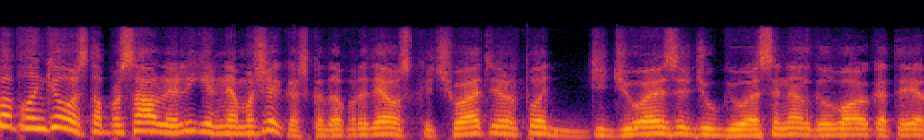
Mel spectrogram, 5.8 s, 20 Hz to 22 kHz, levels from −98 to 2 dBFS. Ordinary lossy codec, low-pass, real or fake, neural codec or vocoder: AAC, 32 kbps; 10.8 kHz; fake; codec, 24 kHz, 0.5 kbps, DualCodec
